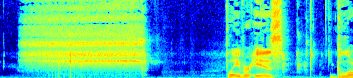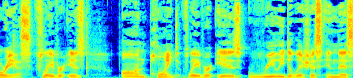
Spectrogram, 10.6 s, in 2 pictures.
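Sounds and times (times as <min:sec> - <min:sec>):
vape device hissing during an inhale: 0:00.2 - 0:02.4
speech: 0:03.4 - 0:04.4, 0:05.0 - 0:10.5.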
